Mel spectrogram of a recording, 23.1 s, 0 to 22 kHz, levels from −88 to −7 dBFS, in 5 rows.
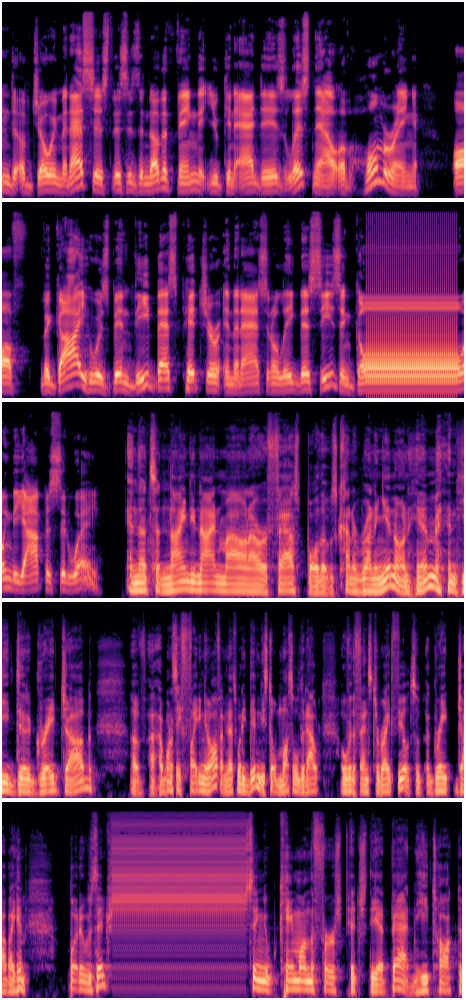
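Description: At 8.26 s, after "this season", a system hang loop sets in: the driver stalled while the sound hardware kept replaying one 20 ms slice of its ring buffer. That slice repeats until 9.18 s, heard as a steady 50 Hz buzz, and the sound resumes with "the opposite way" with essentially nothing missing. From 15.02 s, after "did a great job", a time-stretched section runs to 18.76 s. It was likely produced by software compressing the audio to fit a length, dropping short pieces to keep the pitch. The speech suddenly runs about 1.71 times faster at unchanged pitch and sounds rushed. A second system hang loop starts at 19.60 s, after "it was". A 20 ms buffer slice cycles until 20.92 s, again giving a 50 Hz buzz, and the audio then continues without any appreciable loss.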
